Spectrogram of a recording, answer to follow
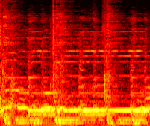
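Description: Music with a held, repeating melody over a steady percussive beat.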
